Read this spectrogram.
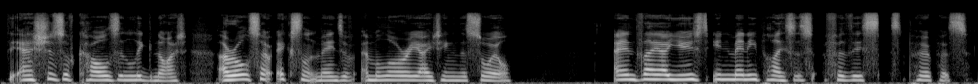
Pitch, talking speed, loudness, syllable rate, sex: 200 Hz, 145 wpm, -19 LUFS, 5.3 syllables/s, female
